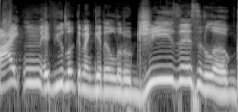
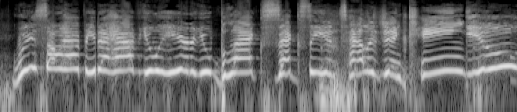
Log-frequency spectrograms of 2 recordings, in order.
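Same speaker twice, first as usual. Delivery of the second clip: high, playful flattery; gushing; 11 semitones higher than usual. Acted. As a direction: lay the compliments on thick. Gushing praise of guest.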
